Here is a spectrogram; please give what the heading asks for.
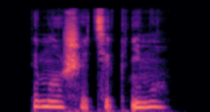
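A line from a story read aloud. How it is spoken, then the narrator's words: Whisper. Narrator (Russian): шепнул Рос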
